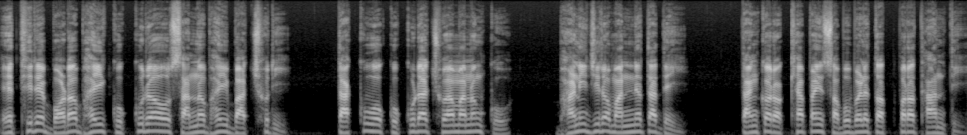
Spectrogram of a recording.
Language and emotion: Odia, neutral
